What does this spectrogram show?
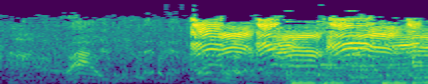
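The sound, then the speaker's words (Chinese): Ducks quacking, a few scattered calls at first, then a loud chorus of overlapping, nasal quacks that continues steadily to the end. “对，鸭子，大喊，嗯嗯，louder，嗯嗯， 他们听见了。”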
